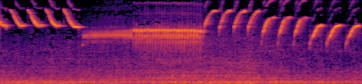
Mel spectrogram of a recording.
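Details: Belgian canary training song with quick hooked whistled notes, a long rattling trill in the middle, then a string of rising whistled sweeps roughly four per second.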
